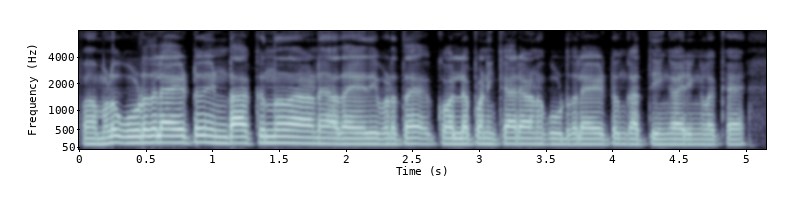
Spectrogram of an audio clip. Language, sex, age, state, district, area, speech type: Malayalam, male, 30-45, Kerala, Kozhikode, urban, spontaneous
